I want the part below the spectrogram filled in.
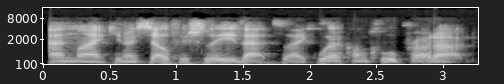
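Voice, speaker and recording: An Australian man, a brand founder, chatting casually in an interview, relaxed and rambling with lots of "you know" and "like". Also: medium pitch, moderate pace, creaky, no room sound, dull audio.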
